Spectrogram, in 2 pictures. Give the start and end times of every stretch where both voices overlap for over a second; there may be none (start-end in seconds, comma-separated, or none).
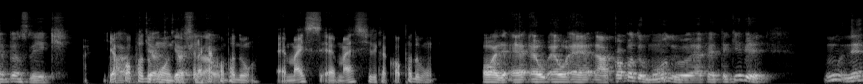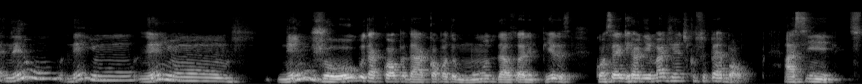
1.1-2.3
